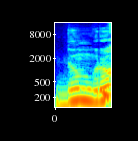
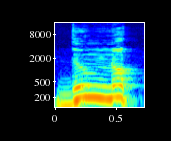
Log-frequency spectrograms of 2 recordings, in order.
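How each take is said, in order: First: The second syllable starts with an L sound. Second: The second syllable starts with an N sound. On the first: The speaker calls it wrong. "আর হবে না" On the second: The speaker calls it right. "রিয়েলের উচ্চারণ দন্তান্নর মতো হয়ে যাবে, নিয়নের মতো হয়ে যাবে।"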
